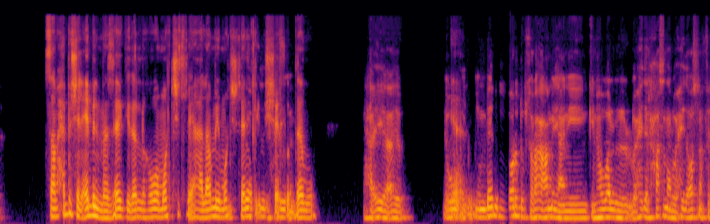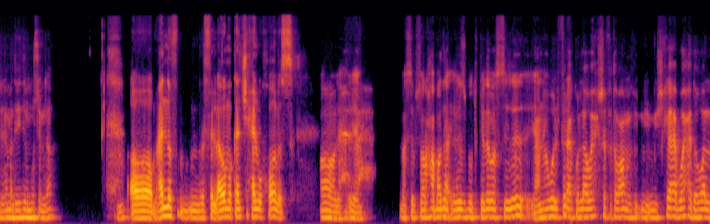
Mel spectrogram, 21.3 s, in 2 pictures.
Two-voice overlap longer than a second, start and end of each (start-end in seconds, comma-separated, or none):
3.4-4.6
